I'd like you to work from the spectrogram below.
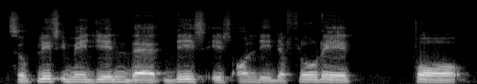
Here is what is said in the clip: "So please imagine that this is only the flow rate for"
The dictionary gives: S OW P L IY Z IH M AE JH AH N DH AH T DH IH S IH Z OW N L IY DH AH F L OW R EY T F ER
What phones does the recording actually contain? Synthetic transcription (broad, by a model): S OW P L IY S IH M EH JH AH N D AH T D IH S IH S OW N L IY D AH F L OW R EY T F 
